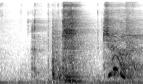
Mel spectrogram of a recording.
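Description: A single sharp sneeze, close and loud, with a short inhale before the burst.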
